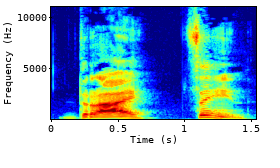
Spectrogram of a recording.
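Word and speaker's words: dreizehn: the number for instance 13 will be 3 plus 10. so it's going to be drai sen okay so that's 13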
